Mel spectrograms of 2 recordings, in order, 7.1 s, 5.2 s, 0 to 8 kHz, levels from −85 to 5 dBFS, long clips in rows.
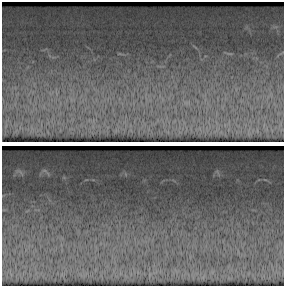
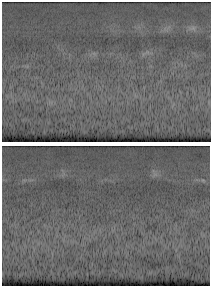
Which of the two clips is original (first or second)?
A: first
